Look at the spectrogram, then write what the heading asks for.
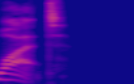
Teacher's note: The correct pronunciation begins with a clear W sound followed by a soft uh and a crisp T at the end.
